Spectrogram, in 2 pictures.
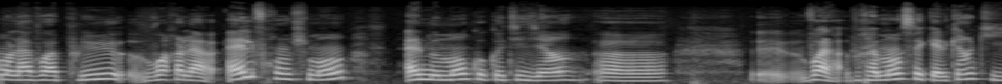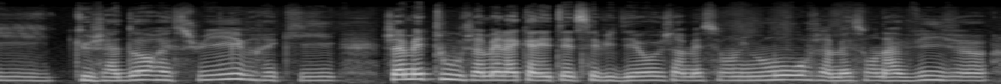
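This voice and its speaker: A young woman from the Brussels area with a Belgian French accent, chatting casually and filling pauses with "euh" and "voilà" while she does her makeup. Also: medium pitch. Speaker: beauty YouTuber.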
